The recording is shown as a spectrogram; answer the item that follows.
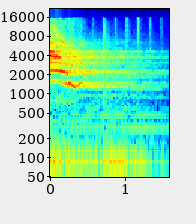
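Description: A pet cat meows once in a drawn-out, falling cry, close and fairly loud, with a steady background tone behind it and no talk.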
